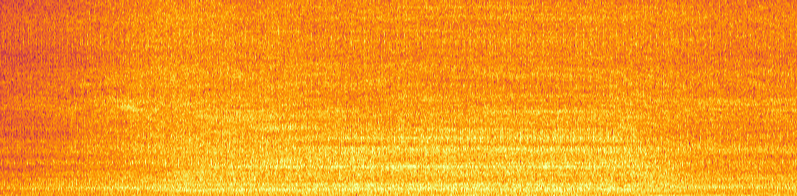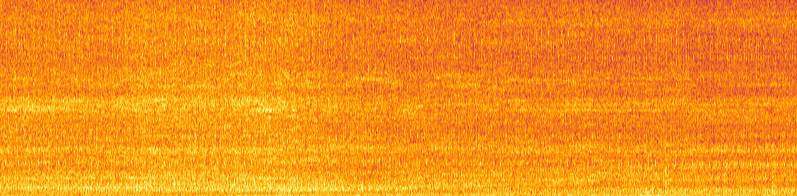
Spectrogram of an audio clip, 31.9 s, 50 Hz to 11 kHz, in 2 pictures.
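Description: Toyota ist (NCP60) four-cylinder VVT-i petrol engine idling steadily, heard close up in the open engine bay. It grows louder over the first few seconds, then holds even.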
